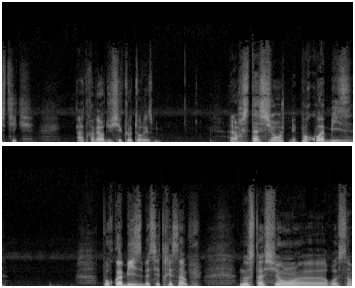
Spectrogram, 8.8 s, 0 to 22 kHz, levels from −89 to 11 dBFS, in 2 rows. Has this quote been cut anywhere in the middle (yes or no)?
yes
